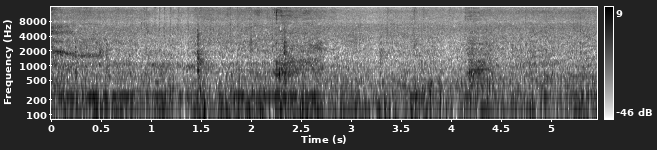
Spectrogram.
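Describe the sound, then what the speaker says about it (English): Wind buffeting the microphone and waves washing in at Fort Myers Beach, Florida, a constant loud rushing roar with low rumbles and occasional gusts, no speech. "The wind is definitely blowing the tide in, that's for sure."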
